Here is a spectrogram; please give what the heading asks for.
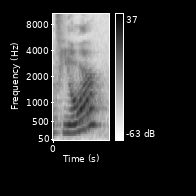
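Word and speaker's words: FOREO: It's supposed to be a mock-off the Lunas, which is from Fior. That's how I pronounce that brand.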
